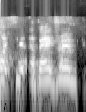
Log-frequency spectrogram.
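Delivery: mock-alarmed question, high and loud. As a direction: play it as a spooked character. Acted quote in retold scene.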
